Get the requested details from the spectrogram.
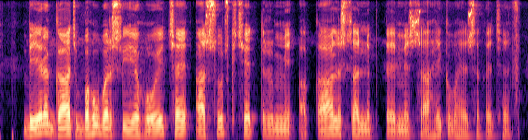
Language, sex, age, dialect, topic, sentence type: Maithili, male, 25-30, Eastern / Thethi, agriculture, statement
